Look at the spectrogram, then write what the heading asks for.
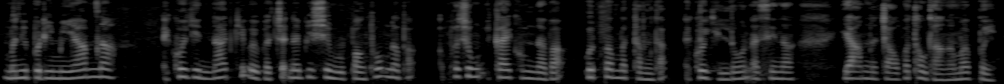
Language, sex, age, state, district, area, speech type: Manipuri, female, 45-60, Manipur, Imphal West, urban, spontaneous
